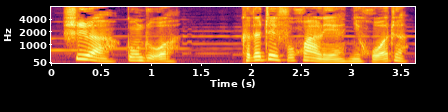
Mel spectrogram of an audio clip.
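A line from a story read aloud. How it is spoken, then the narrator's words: Admiring. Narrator (Chinese): 公主赞叹道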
